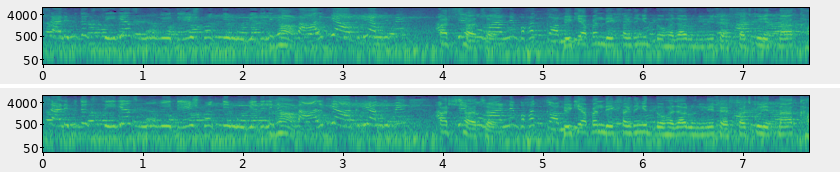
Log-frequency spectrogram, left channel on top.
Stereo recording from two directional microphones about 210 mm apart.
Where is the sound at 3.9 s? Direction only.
40° right (ahead or behind).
